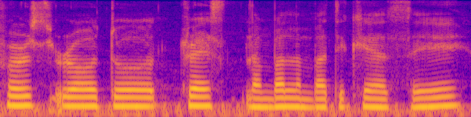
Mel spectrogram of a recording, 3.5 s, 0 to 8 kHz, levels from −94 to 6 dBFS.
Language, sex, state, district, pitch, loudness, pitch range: Nagamese, female, Nagaland, Dimapur, 185 Hz, -14 LUFS, 175-195 Hz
